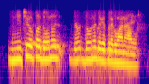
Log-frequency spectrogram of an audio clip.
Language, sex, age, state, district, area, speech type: Urdu, male, 18-30, Uttar Pradesh, Balrampur, rural, conversation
